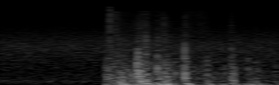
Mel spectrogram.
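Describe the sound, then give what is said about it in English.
Galloping horse hooves from horse racing pound in a quick, steady rhythm, starting abruptly after a brief moment of quiet and staying fairly loud. “We specialize in thundering hooves, fist pumping, and boosting your bankroll”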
